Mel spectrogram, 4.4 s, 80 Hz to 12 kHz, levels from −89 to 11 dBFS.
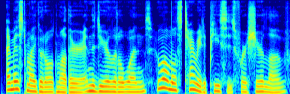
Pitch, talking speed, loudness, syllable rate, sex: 185 Hz, 275 wpm, -16 LUFS, 6.1 syllables/s, female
